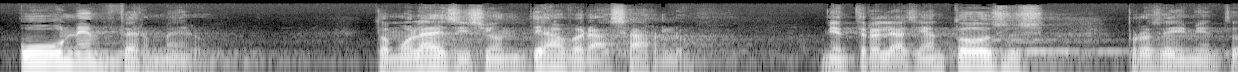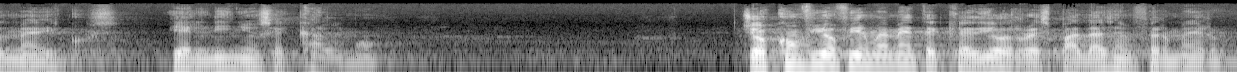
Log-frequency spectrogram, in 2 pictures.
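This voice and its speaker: A male pastor giving a sermon, asking the congregation questions and repeating key phrases for emphasis. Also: mid-range voice. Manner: preaching with rhetorical questions and repetition. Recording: long reverb of a large hall.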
